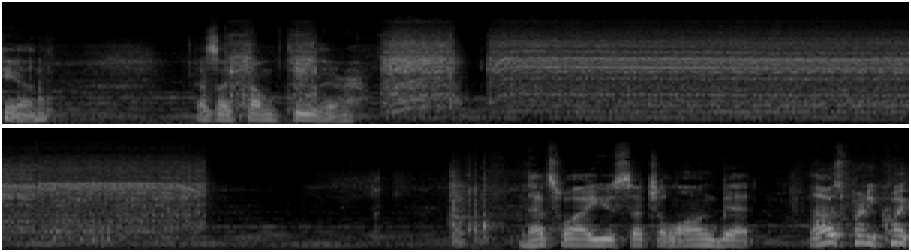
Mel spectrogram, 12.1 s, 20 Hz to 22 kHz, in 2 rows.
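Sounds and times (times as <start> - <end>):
power drill whining: 1.4 - 7.4.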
